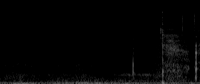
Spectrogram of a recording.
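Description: Quiet room tone with a steady low hum and soft breathing, and a single light click of a computer keyboard key a little past the middle.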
